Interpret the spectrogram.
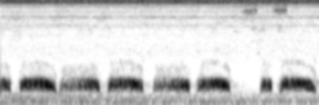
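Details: Wild spotted dove giving its Mersik-style call: a run of mellow, low, drawn-out coos, most of them long and level, with one short clipped note before the last. A faint steady high whine and low rumble sit beneath.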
